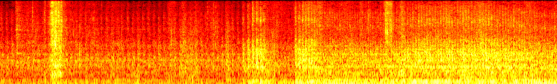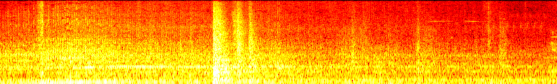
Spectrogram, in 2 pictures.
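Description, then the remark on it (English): A gun truck's engine idles steadily throughout, a low continuous rumble with a few sharp clanks and knocks breaking in now and then. “The gun truck's waiting for us.”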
